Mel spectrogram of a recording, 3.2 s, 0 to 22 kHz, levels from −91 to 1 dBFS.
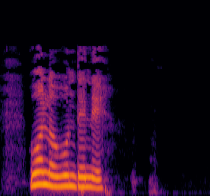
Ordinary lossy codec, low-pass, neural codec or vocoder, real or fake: MP3, 32 kbps; 10.8 kHz; none; real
